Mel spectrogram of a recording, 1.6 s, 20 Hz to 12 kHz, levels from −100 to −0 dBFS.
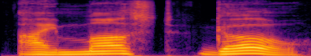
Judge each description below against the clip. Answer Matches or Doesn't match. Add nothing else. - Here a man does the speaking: Matches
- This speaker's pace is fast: Doesn't match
